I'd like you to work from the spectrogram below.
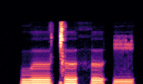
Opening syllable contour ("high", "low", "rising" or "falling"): high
